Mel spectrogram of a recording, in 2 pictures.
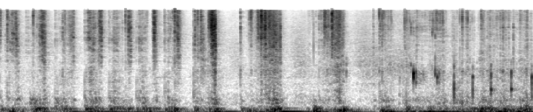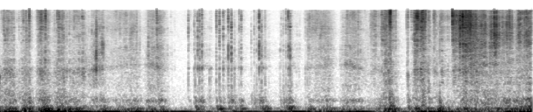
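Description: Fingernails scratch and rub across the rough surface of a large, pale, solid rock salt crystal lamp. A steady, close scraping texture runs throughout, heavy in low rumble, with many short, bright scratchy clicks and no ringing after each stroke.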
